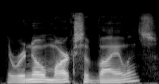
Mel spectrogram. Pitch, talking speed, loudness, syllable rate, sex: 110 Hz, 225 wpm, -15 LUFS, 6.9 syllables/s, male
